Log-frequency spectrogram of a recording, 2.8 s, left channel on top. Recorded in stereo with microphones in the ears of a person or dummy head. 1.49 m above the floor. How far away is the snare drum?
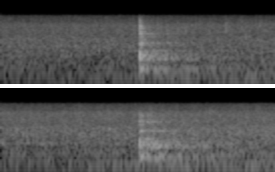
About 1.5 m.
